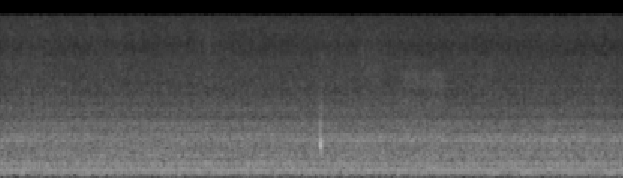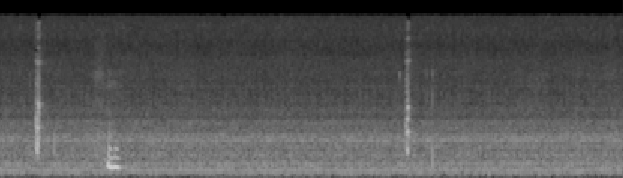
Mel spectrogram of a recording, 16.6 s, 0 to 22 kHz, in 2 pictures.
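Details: Hiccups in a 3-day-old newborn girl, recorded in hospital: faint, sharp little hiccup clicks, about four over sixteen seconds, against steady low background hum.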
